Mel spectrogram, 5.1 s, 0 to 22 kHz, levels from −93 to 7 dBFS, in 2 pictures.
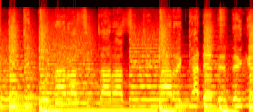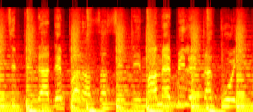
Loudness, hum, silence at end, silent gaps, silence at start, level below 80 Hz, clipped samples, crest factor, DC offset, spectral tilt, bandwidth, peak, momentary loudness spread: -11 LUFS; none; 0 s; none; 0 s; -16 dBFS; 0.5%; 10 dB; 0.6%; -5 dB/octave; 16 kHz; 0 dBFS; 3 LU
